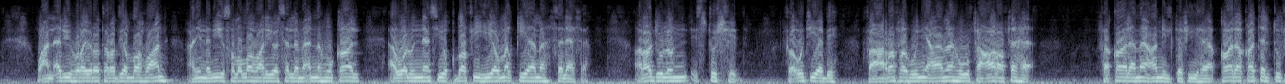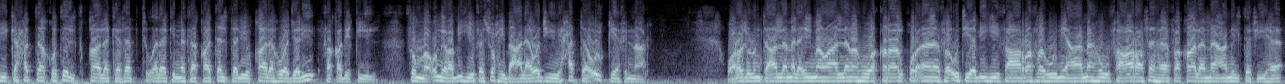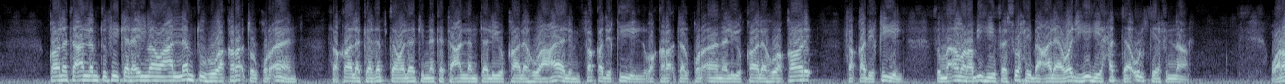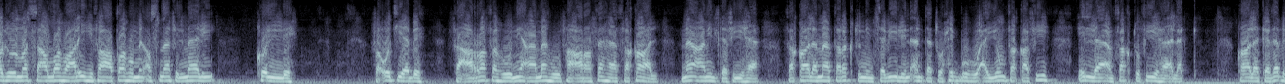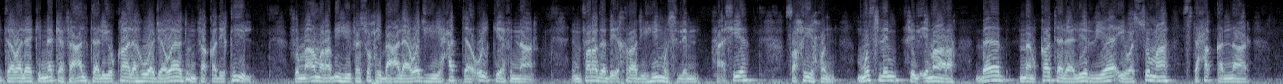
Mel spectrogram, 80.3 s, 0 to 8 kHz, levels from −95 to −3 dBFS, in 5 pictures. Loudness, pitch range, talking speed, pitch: -25 LUFS, 110-130 Hz, 125 wpm, 120 Hz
